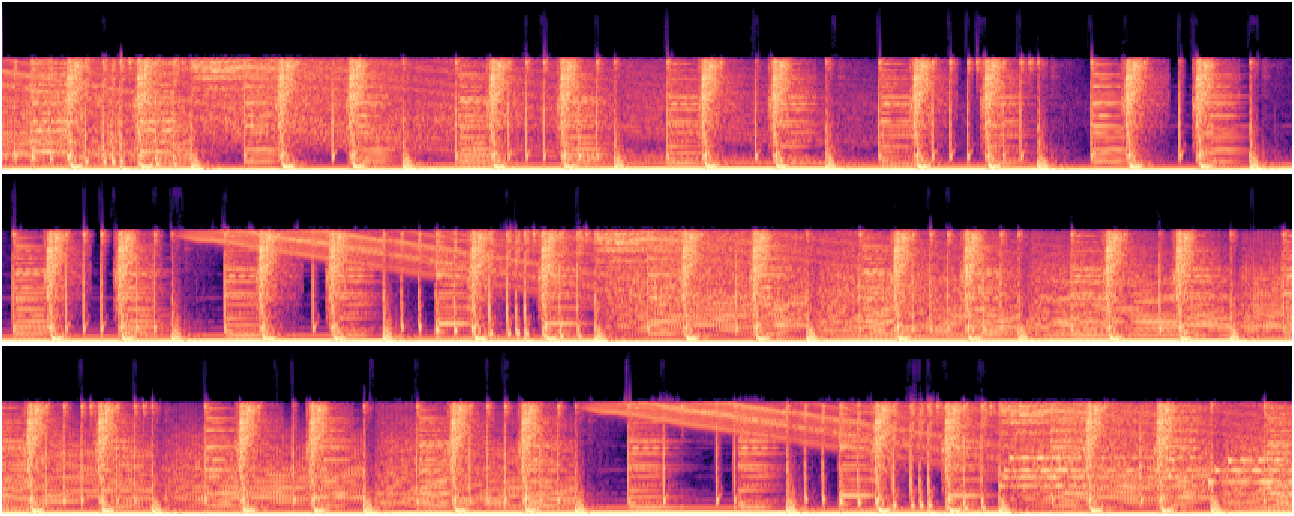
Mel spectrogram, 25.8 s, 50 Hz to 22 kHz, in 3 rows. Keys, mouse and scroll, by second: 2.0 click, 2.1 click, 2.9 click, 7.7 click, 7.8 click, 9.8 click, 9.9 click, 10.7 click, 12.1 click, 13.9 click, 14.0 click, 17.1 scroll down 2, 18.5 click, 18.7 click, 22.4-23.1 scroll up 1, 23.1 scroll up 1, 23.6 scroll up 1, 24.6 click.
